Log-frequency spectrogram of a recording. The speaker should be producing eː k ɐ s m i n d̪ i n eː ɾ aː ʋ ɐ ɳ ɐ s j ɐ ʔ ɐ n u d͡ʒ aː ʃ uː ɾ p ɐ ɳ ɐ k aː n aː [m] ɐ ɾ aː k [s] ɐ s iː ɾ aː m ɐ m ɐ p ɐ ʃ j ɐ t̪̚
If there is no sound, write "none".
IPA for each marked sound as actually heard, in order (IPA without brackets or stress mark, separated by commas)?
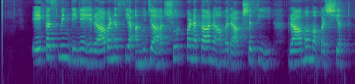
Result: m, ʂ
